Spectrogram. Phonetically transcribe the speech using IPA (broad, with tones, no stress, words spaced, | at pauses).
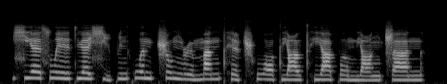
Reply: ɕjɛ˥swe˥˧ɪ̯t̪ɥɛ˥˩ ɕḭ˨˩pi˦nkwə˥˧n ʈ͡ʂʊ˥˩ŋɻɻ̩˩ ma˥nt̪ʰe˨ɪ̯ ʈ͡ʂʰwɔ˥˩t̪jɑ˧˥ʊ̯ t̪ʰjä˥pɤ˥˩mjɑ˧˥ŋʈ͡ʂa˥n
